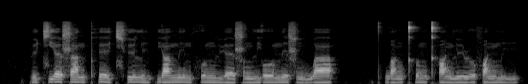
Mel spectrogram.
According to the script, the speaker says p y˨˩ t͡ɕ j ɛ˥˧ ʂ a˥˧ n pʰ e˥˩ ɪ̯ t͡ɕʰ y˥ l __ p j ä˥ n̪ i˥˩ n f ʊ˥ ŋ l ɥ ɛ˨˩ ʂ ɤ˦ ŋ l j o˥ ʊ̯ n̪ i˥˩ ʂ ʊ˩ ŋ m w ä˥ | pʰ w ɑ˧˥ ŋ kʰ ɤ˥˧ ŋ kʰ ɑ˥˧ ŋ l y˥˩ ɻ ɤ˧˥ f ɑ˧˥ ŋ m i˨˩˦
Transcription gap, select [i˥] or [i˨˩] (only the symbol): i˨˩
